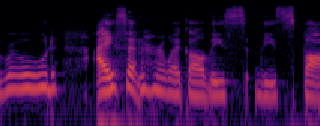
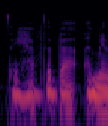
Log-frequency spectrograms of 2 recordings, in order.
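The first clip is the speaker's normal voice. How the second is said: whisper; 7 dB quieter, faster than usual. Real, not acted. Whispered self-correction.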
